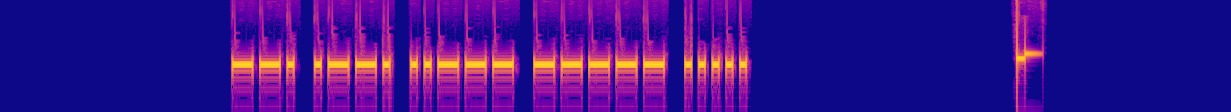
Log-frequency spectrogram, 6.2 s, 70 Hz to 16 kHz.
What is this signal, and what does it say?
Morse code, heard as a keyed tone, about 36 wpm, 700 Hz. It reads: GP205
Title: Code Groups - 5 Letter:Numbers - 35wpm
